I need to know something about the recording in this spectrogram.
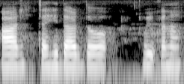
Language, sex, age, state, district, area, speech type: Santali, female, 30-45, West Bengal, Paschim Bardhaman, rural, spontaneous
